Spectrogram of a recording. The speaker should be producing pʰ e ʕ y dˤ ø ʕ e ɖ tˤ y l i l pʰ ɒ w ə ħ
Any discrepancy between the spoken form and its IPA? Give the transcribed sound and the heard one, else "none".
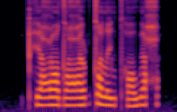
ø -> y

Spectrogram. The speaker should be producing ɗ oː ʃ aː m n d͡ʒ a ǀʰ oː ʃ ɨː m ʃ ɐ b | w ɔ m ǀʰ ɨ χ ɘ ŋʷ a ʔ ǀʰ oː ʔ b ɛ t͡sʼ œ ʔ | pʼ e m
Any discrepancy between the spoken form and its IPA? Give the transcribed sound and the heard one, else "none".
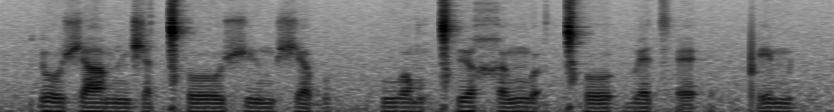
œ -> ɛ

